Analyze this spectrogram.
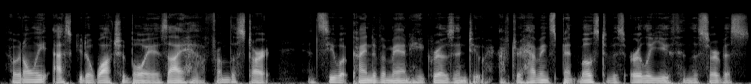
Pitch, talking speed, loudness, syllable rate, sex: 90 Hz, 285 wpm, -21 LUFS, 6.5 syllables/s, male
